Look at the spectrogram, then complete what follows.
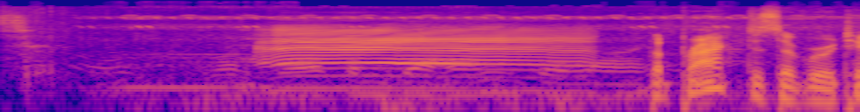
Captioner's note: sheep bleating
